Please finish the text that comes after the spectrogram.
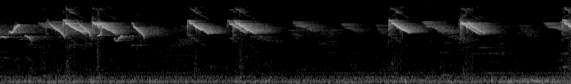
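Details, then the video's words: Colony of white-eyes used as a lure, giving sharp high descending chirps in clustered bursts roughly every half second to second, several birds overlapping, with short quiet gaps. "SUARA KOLONI PLECI COCOK BUAT PANCINGAN PLECI AGAR CEPAT NGALAS | SUARA PIKAT BURUNG PLECI"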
